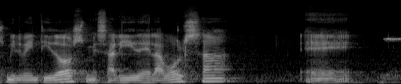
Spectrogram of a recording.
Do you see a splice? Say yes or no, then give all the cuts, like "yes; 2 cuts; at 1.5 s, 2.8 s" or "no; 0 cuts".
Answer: no; 0 cuts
